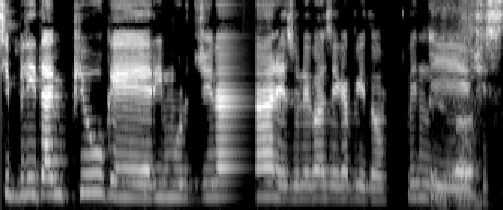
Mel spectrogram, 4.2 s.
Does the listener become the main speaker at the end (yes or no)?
yes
